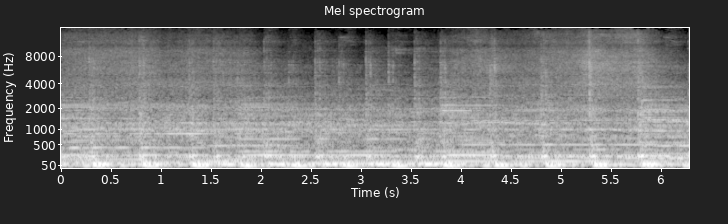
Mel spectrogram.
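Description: Loud live rock music from a band on stage, with a strong low end, heard from among the audience.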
